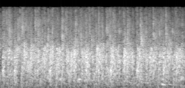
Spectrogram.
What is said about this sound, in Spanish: Y te despedimos con este fuerte aplauso.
